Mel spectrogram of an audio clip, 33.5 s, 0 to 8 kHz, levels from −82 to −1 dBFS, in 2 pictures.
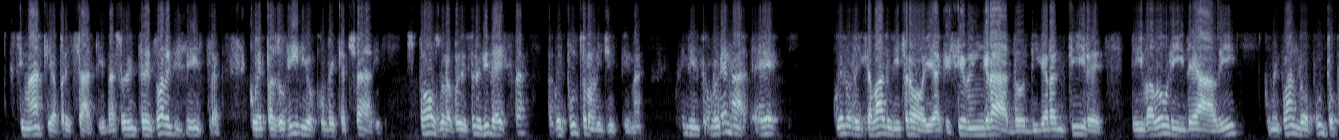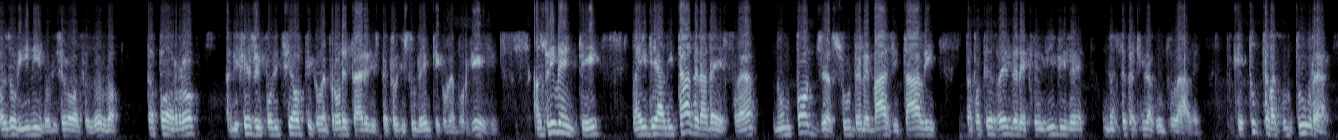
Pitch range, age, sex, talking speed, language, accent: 125-150 Hz, 60-79, male, 150 wpm, Italian, native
